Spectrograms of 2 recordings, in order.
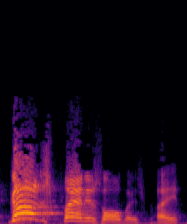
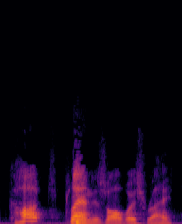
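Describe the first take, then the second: First: High, loud preaching cry; impassioned proclamation. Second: Raised pitch, ordinary volume; preached assurance. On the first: Preacher assuring a widow whose life collapsed, loud impassioned cry. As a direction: ring it out to the congregation. Refrain escalated for grieving widow. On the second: Preacher comforting a grieving mom and dad, firm measured assurance. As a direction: affirm it firmly without shouting. First take of preached refrain. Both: Real, not acted.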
